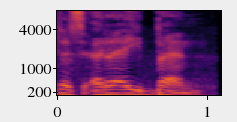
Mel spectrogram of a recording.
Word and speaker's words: Ray-Ban: właśnie bo powinno prawdziwy prawidłowa wymowa treiben a ja po prostu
